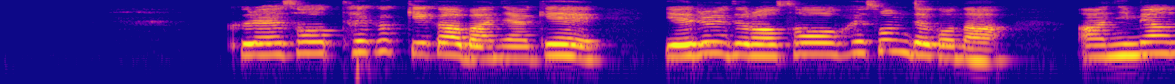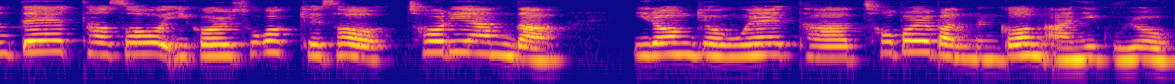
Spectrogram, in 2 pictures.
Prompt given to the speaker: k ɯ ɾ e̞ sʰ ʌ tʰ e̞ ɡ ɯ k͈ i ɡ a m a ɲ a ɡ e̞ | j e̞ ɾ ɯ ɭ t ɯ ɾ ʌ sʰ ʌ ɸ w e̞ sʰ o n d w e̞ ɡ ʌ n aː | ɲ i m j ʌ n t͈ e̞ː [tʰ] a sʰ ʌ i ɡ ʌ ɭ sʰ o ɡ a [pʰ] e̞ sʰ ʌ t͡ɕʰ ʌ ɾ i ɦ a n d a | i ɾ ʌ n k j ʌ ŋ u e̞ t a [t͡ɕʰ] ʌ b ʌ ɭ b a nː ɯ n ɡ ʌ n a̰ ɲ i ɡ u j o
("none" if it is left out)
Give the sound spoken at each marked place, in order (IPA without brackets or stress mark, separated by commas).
tʰ, kʰ, t͡ɕʰ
